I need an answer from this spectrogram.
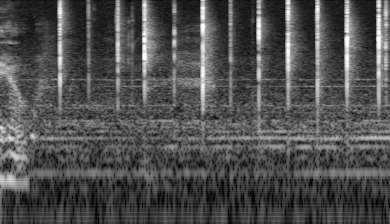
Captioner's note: hand punching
